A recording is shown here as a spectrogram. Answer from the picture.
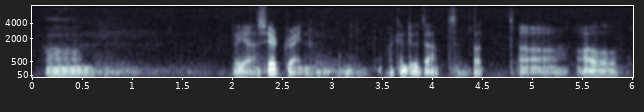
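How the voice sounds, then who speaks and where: Speaking at a fairly slow pace with a non-native accent, the man leaves long, frequent pauses. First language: not English. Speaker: gaming streamer. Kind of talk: live gameplay stream commentary. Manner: hesitant, many fillers. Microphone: poor audio quality.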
